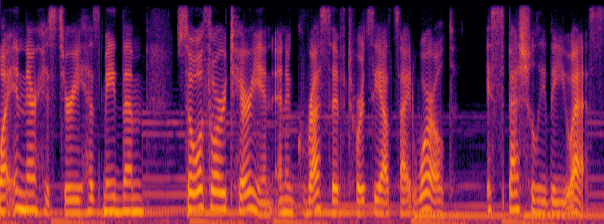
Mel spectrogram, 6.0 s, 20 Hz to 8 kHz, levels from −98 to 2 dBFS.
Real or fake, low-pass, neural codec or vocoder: real; 7.2 kHz; none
